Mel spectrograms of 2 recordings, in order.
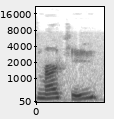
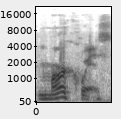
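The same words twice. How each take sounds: First: It is said with a French pronunciation. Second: It is said with an anglicized pronunciation. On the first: The speaker calls it right. "it's Marquis? ... It's a French word" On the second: The speaker calls it wrong. "they pronounce it Marquis every single time"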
